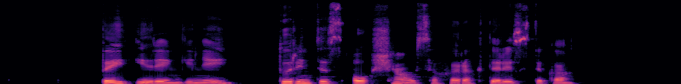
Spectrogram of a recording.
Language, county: Lithuanian, Vilnius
